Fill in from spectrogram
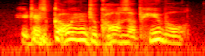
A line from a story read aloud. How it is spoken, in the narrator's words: Hagrid grumbles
